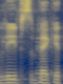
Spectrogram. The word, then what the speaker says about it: Leeds Beckett: লিডস বেকেট ইজ the name, যেটা হয় সবাই বাংলাদেশে যেটা হয় দে pronounce it অ্যাট লিডস বাকেট, লিডস ব্র্যাকেট।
